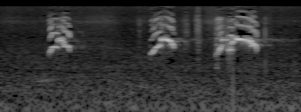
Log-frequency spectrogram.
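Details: A cockatiel gives three short, bright warbled whistles about a second apart, each a quick rising-and-falling phrase, over faint low background hum; the song is used to teach young cockatiels to sing.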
